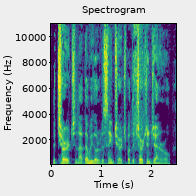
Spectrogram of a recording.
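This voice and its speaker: A man from New York co-hosting a casual podcast, relaxed and quick to laugh, talking close to the mic in an indoor room. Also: lowish voice, no room sound. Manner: laid-back, laughs often, repeats words. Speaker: podcast co-host. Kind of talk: casual chat. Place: indoor room, shared studio mics.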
